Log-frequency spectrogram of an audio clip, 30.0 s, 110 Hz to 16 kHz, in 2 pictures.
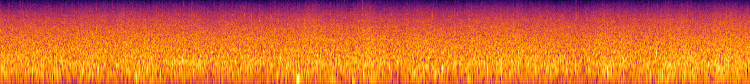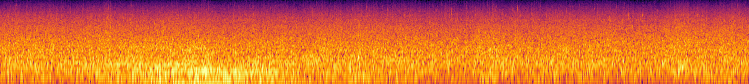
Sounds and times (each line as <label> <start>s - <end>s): river 0.0s - 29.9s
